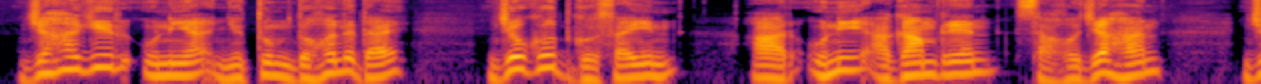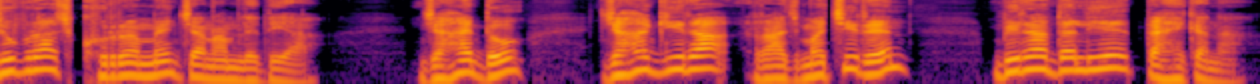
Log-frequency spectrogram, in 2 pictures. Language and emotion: Santali, neutral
